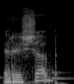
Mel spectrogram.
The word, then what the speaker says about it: Rishabh: Like, ri is rish, but then gi is gyan. So it's Rishabh and Gyanendra.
